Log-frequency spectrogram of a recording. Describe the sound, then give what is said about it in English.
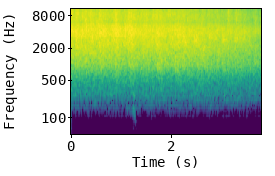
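An audience claps together in a dense, steady wash of applause that stays fairly loud throughout and fades slightly toward the end, with no voices heard over it. “If we're going to clap, we do it together.”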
